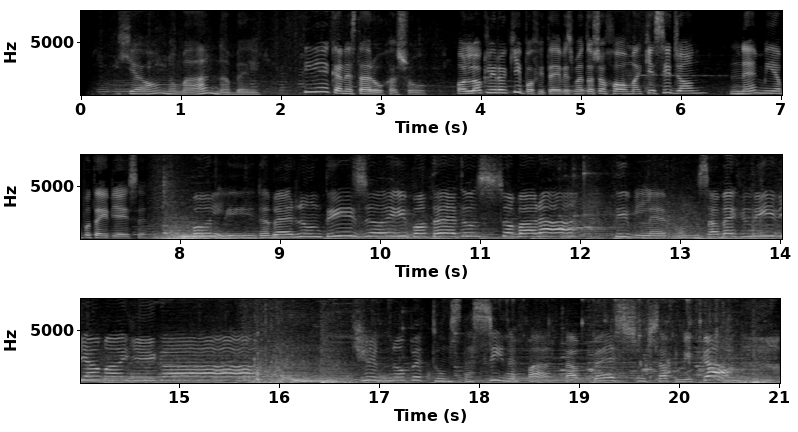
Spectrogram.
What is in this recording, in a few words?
Mary Poppins speaking singing; Mary Poppins Returns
